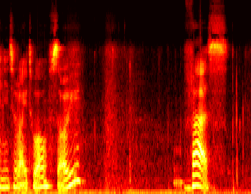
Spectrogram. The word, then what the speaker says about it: W: V. W is also pronounced V. So you can see that's like a change. Veta. That's Veta. Vas. I need to write well, sorry. Vas.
